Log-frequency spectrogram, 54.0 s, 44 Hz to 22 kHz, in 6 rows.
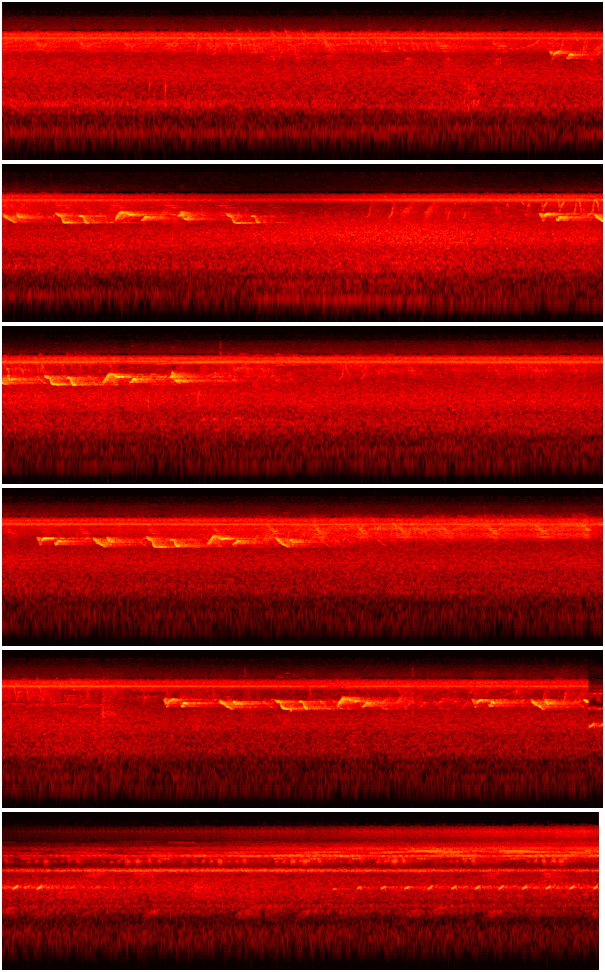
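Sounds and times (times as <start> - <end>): background hiss: 0.0 - 44.9
high-pitched insect trill: 0.0 - 54.0
songbird warbling: 38.5 - 54.0.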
